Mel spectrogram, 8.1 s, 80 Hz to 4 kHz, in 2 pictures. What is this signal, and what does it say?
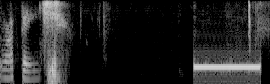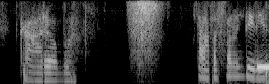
Ringback tone (Europe, 425 Hz), with speech.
